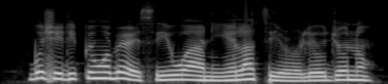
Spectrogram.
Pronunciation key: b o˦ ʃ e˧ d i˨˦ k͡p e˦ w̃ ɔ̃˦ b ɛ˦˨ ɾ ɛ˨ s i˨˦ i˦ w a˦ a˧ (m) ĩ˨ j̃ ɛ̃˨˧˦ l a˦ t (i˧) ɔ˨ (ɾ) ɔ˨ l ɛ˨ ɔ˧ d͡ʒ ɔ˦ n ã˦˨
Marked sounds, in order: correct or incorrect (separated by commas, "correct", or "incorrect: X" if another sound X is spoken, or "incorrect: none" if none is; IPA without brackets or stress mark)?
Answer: incorrect: n, correct, correct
